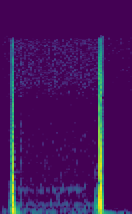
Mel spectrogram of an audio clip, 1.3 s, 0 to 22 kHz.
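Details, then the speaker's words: ITT Pentaconta crossbar telephone switch, Asheboro NC, 1977: two sharp clicks on a quiet line, a fast double tick from line polarity reversal; normal answer supervision. "crossbar five has a variant on that sound ticka clunk versus car clunk but the panna cotta as far as we know always just goes tick a clunk in its own way"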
